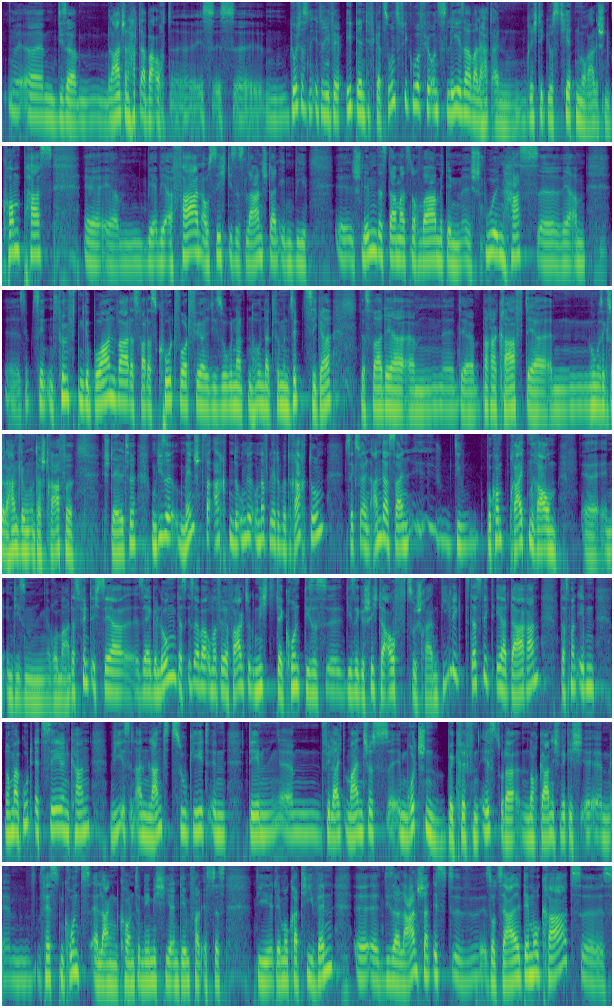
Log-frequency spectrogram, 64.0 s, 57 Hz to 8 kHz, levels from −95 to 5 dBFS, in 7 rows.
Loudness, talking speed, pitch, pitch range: -19 LUFS, 160 wpm, 145 Hz, 130-165 Hz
